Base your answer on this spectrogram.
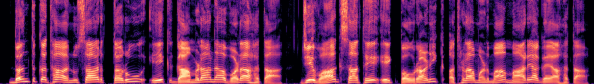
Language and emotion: Gujarati, neutral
